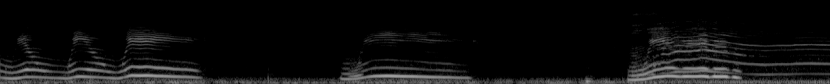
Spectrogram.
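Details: A domestic cat wanting to escape gives three quick rising meows in a row. After a pause come a longer arched meow and then a loud, strained, drawn-out cry, with a low hum in the background.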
